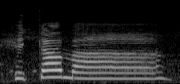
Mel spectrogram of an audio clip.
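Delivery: Jicama said very slowly, stretched, HIC-a-ma; drawn-out jicama. Shown as a demonstration. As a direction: savour the word Jicama slowly. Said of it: "The accent is on the hic".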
